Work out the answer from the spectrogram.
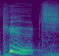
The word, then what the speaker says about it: Couch: in portland we have a street that's spelled couch c-o-u-c-h but it's pronounced cooch and then that's more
